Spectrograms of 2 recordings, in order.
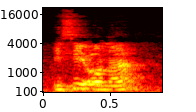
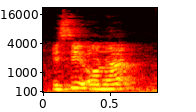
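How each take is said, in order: No difference in how they are said.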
